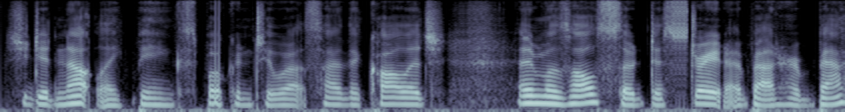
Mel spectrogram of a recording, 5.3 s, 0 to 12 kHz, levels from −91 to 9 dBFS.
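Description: Speech, hit three times by a repeated buffer: new audio failed to arrive in time, so the device replayed its last block of about 21 ms, which fits a 512-sample buffer. Each repeat adds a hard join, heard as a short stutter or buzzy click. At 1.34–1.37 s the block plays once extra, at 2.88–2.92 s twice, and at 4.22–4.29 s three times, masking roughly 20, 40 and 70 ms of speech.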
